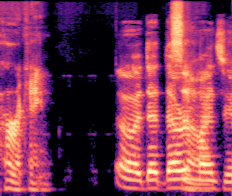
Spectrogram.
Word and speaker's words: Hurricane: You got a little town, and it's spelled HURRICANE, which you would normally pronounce hurricane. Yeah. You do not pronounce it hurricane in West Virginia.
